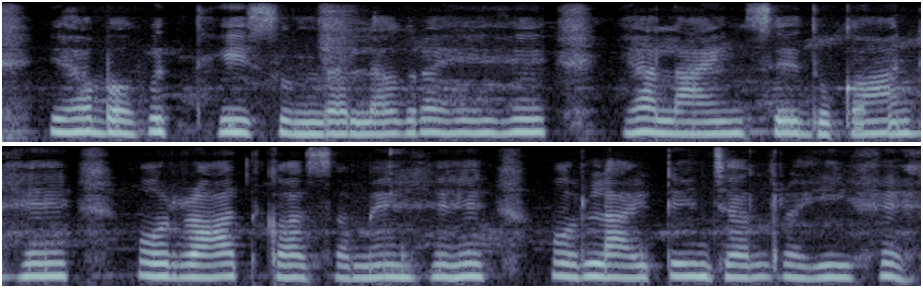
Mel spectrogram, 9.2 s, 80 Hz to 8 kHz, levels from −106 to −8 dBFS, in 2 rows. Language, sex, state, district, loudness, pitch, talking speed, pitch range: Hindi, female, Maharashtra, Sindhudurg, -42 LUFS, 215 Hz, 145 wpm, 210-225 Hz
